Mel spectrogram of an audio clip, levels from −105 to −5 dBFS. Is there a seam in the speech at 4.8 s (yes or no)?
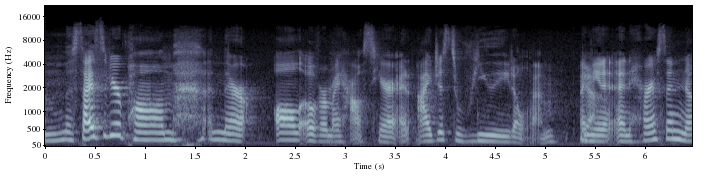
yes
